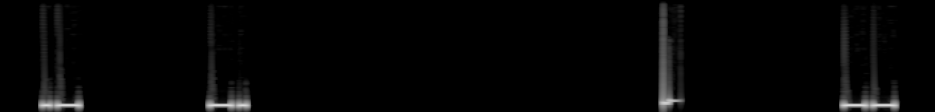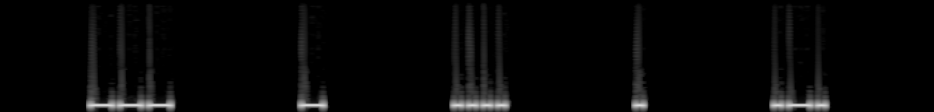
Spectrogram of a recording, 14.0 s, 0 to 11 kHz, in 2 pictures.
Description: Morse code, heard as a keyed tone, about 22 wpm, spaced as for 8 wpm, 700 Hz. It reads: AN MOTHER
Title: 6x Character Spacing - Top 200 Words - 22wpm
